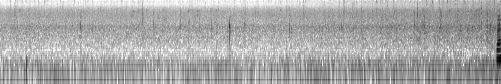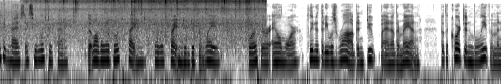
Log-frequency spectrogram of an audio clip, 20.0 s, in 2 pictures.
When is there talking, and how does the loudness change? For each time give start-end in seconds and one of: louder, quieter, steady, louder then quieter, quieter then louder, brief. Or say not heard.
9.9-20.0 steady.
